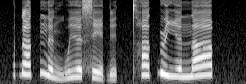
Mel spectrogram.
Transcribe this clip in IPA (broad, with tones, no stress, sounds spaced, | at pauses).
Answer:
ɗ a˦˥ t̚ n ə˨˩˨ ŋ w ɨ˧ ə̯ s e˨˩ ɗ ɨ˨˩ t̚ t̪ʰ a˦˥ t̚ ɹ i˧ ə̯ n aː˦˥ p̚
